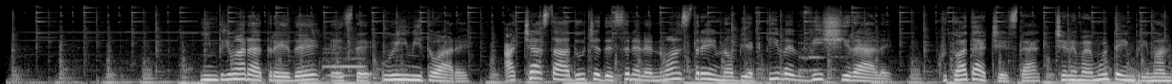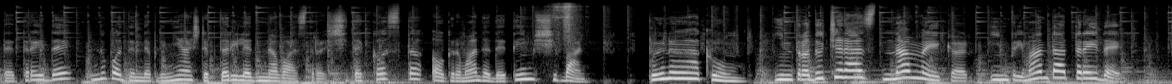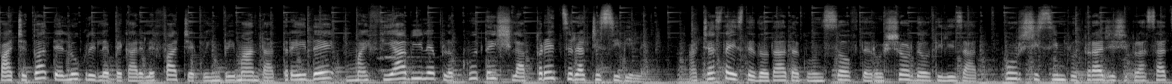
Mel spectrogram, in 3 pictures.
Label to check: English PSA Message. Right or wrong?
Wrong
